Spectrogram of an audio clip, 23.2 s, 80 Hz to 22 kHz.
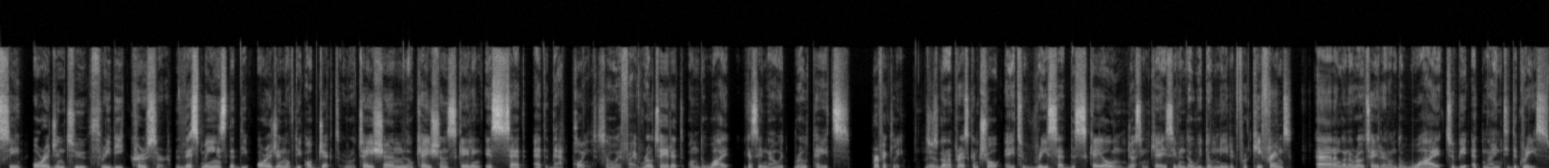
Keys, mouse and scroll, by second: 2.5 scroll down 6, 2.8 shift+middle click, 8.9 r, 13.6 ctrl+a, 15.5 scroll down 2, 15.8 shift+middle click, 16.3-16.7 scroll up 2, 19.0 r.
